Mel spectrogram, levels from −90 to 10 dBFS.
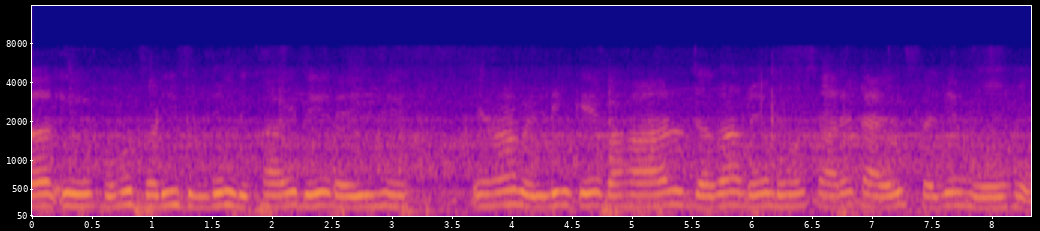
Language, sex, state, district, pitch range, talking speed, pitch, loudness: Kumaoni, female, Uttarakhand, Uttarkashi, 200-220 Hz, 150 wpm, 210 Hz, -26 LUFS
